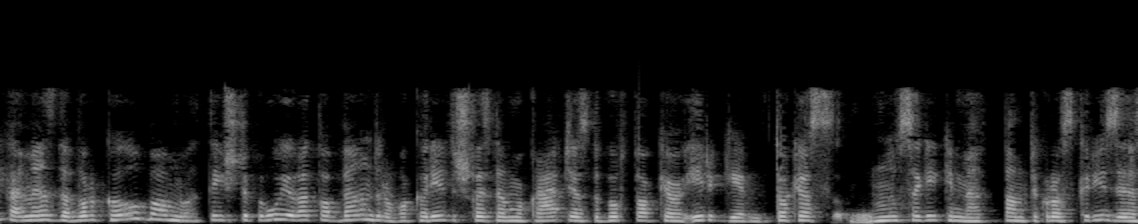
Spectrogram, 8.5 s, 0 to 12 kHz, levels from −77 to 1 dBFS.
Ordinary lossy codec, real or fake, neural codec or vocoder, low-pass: AAC, 32 kbps; fake; codec, 16 kHz, 0.8 kbps, ZipCodec; 7.2 kHz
